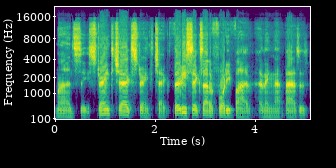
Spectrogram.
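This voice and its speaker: Deep-voiced man playing a tabletop game. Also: unhurried. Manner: relaxed, joking. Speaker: player. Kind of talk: casual tabletop game chat.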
